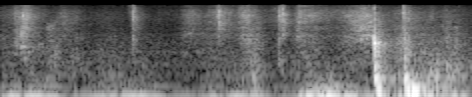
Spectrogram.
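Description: Handling noise from a person moving about at a desk: a run of light clicks and knocks, then heavier thumps near the end.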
